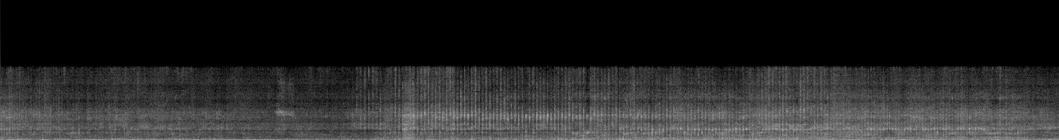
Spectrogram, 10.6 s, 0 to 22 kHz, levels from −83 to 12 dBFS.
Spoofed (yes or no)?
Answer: yes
